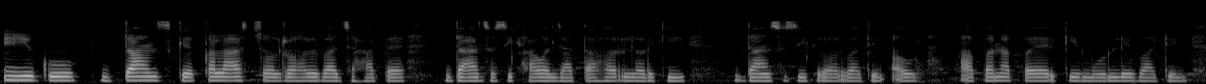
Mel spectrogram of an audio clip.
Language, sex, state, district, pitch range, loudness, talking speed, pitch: Bhojpuri, female, Uttar Pradesh, Gorakhpur, 165-175 Hz, -33 LUFS, 120 wpm, 170 Hz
